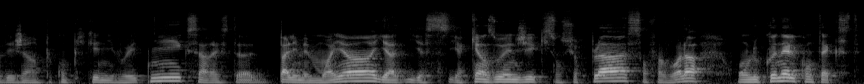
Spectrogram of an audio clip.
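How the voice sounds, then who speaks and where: Thirties guy rambling about his aid work, lots of euh, echoey room. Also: lowish voice. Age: 30s. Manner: rambling, many fillers and restarts. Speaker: humanitarian logistician. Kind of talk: casual interview answers. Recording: roomy echo.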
